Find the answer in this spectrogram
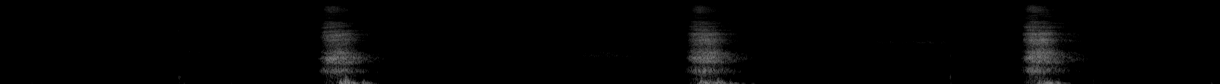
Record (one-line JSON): {"exhalation_length": "12.2 s", "exhalation_amplitude": 2422, "exhalation_signal_mean_std_ratio": 0.27, "survey_phase": "beta (2021-08-13 to 2022-03-07)", "age": "45-64", "gender": "Female", "wearing_mask": "No", "symptom_none": true, "smoker_status": "Never smoked", "respiratory_condition_asthma": false, "respiratory_condition_other": false, "recruitment_source": "REACT", "submission_delay": "1 day", "covid_test_result": "Negative", "covid_test_method": "RT-qPCR", "influenza_a_test_result": "Negative", "influenza_b_test_result": "Negative"}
